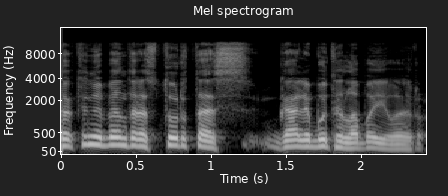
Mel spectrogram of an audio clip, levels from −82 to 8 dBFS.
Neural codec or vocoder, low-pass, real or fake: none; 10.8 kHz; real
